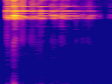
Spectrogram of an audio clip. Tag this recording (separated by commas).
Bell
